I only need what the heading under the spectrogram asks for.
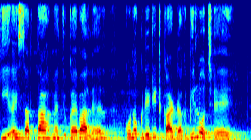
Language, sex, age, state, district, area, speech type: Maithili, female, 45-60, Bihar, Madhubani, rural, read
